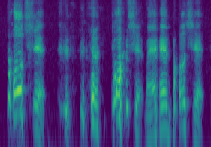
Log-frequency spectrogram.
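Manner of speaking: high, loud scoffing, fading; laughing yells of bullshit. Retold or imitated. Shipmates scoffing at his claim, high and loud, fading out. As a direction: laugh and holler it down to a mutter. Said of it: "Everybody else is like".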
